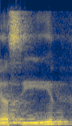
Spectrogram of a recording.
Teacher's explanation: سین باریک آواز سے پڑھیں گے اور لمبا کریں گے ، اس کو صفیر کی آواز سے لمبا کریں گے، آگے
